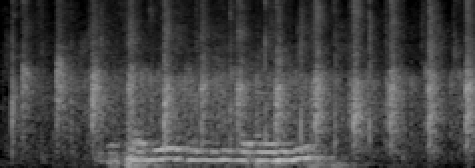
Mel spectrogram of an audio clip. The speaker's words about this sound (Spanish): Ok, den un fuerte aplauso por favor por ellos.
